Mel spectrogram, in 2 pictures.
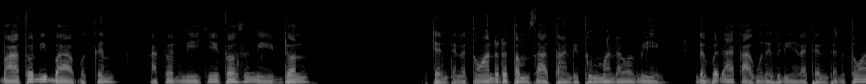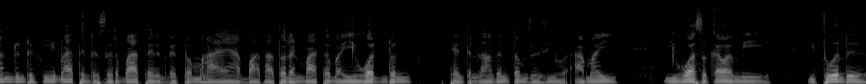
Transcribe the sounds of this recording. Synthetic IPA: ɓa˨to˦di˦ba˨bə˨kə˦n | ɓa˨to˨dme˨kĩ˦to˦s̬i˦me˨do˦n | te˨nte˨ndə˨tu˦ŋa˦n˦də˦do˦to˦msa˨ta˦ŋ˨di˦tu˦nma˦nda˦wa˦me˨ndə˨bə˦ɗa˦ka˨ɡu˨da˨pi˦di˦˨ŋ˨da˨te˨nte˨ndə˨tu˦ŋa˦n˦du˦ndə˨fi˦ɓa˦tə˨ndə˨sə˦ɾba˦tə˨ndə˨to˦m˦ɦa˨ja˦ja˨ba˦ta˨to˦le˦n˦ɓa˦tə˨ba˨ji˦wo˦t̚do˦n | te˨nte˨n˨a˦tɨ˦nto˦ms̬ə˨s̬i˦wo˨ʔa̰˨mːa˦i˦ji˦wo˦s̬ə˨ka˦wa˨me˨ | i˨to˦ndə˦

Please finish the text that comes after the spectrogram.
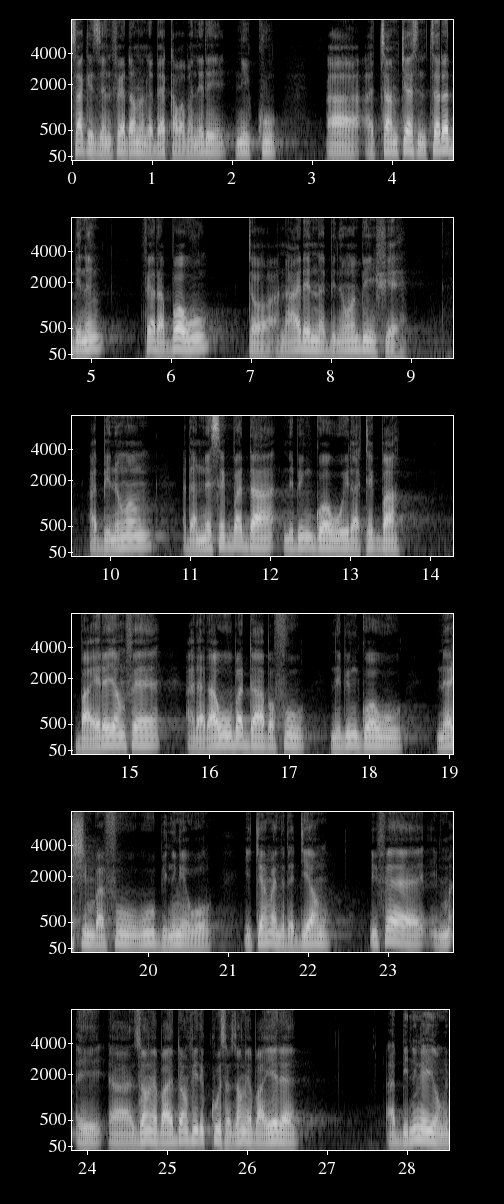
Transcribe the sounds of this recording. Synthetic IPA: sa˦k̬i˧ze˨nfe˦a˨da˦ŋ˦na˨da˨be˦ka˨ba˨ba˨ne˦ɾe˧ni˦˨ku˦ | a˨a˨t͡ʃa˧mkʲe˦sn̩˨t͡sɛ˦ta˦bi˨ni˦ŋ | fe˦a˨da˨bɔ˦˨wu˦ | to˨a̰˨na˨a˦ɾe˦na˨bi˨ni˦ŋo˦ŋbi˦n̩˨ʃʷɛ˨ | a˨bi˨ni˦ŋo˦ŋ | a˨da˨ne˧se˦k̚ba˦da˧ni˧bi˦ŋ˦ɡo˧˦wu˧i˧da˨te˦k̚ba˧ | ba˨je˦ɾe˦jɔ˦ŋfe˦ | a˨da˨da˦wu˦ba˦da˧ba˧fu˦ | ni˧˨bi˦ŋ˦ɡɔ˦wu˧ | ne˧a˦ʃi˧mba˧fu˦wu˦bi˨ni˦ŋe˨wo˨ | i˧kʲe˦ŋ˦fde˨ta˨djɔ˦ŋ | i˦fe˦˨ | zɔ˦ŋe˨ba˧i˦dɔ˦ŋfi˦di˦ku˦˨sa˨zɔ˦ŋe˨ba˨je˦ɾe˧ | a˨bi˨ni˦ŋe˦jo˨ŋ˨ɾ

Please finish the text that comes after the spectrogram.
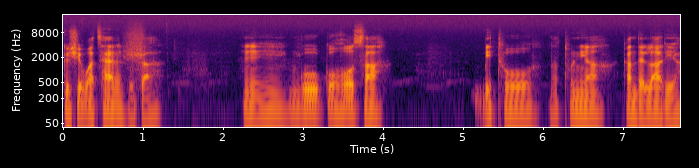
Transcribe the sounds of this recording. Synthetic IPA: kʷi˧ʃi˧ʔwa˧t͡sʰɛ˦˧ɾa˨ʂu˨t̪a˨ | ĩ˨ŋɡuː˦ko˧ɦo˦sa˧ | bi˧t̪ʰu˧nã˨t̪ʰu˧nĩ˧ã˧ | ka˧nd̪e˧la˦ɾja˨

